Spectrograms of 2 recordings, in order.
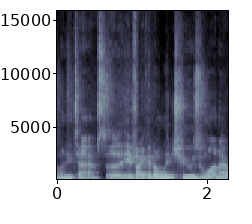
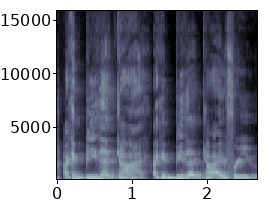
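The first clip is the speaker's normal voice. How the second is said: mock eager hero line; 5 semitones higher than usual. Answering Anna's request, mock eager hero voice. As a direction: puff up and promise like a hero. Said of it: "I'm like".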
